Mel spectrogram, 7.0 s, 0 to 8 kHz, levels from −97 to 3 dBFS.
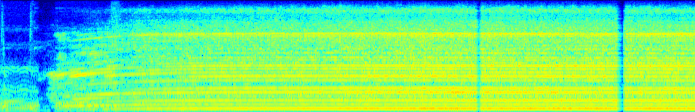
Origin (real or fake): real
